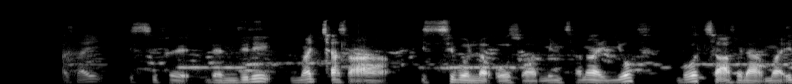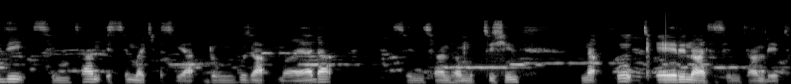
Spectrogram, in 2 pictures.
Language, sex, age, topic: Gamo, male, 25-35, government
